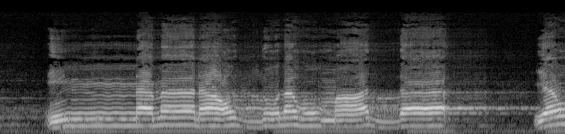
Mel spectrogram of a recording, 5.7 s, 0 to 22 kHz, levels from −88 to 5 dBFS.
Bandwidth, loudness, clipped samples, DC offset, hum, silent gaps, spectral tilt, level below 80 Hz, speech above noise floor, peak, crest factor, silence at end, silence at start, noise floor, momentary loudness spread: 14 kHz; -19 LUFS; under 0.1%; under 0.1%; none; none; -5.5 dB/octave; -50 dBFS; 22 dB; -6 dBFS; 12 dB; 0 s; 0.45 s; -40 dBFS; 12 LU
